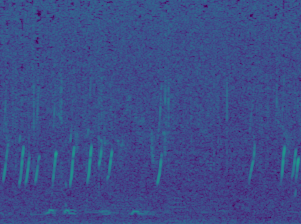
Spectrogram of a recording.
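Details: Eleven quail chicks chirping and drinking at a desert pond on an Arizona afternoon give quick, high, rising peeps in bursts of several, with a few lower soft notes, over a steady low background rumble.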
